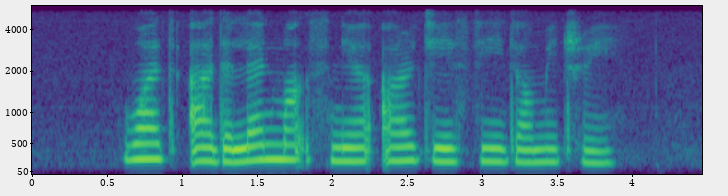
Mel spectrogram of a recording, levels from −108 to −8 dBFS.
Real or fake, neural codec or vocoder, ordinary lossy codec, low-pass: real; none; none; 5.4 kHz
